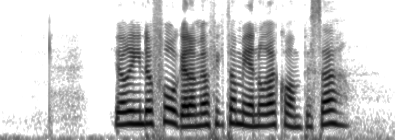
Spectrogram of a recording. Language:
Swedish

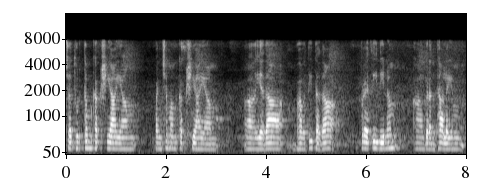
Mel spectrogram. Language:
Sanskrit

